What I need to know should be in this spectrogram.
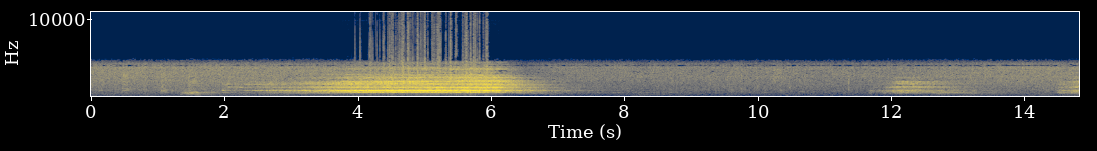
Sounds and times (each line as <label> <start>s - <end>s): Howler monkey 1.3s - 8.8s
Howler monkey 11.7s - 13.7s
Howler monkey 14.5s - 14.8s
